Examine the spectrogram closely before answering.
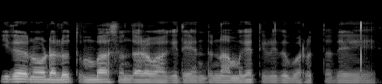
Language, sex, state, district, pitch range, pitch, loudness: Kannada, male, Karnataka, Koppal, 95-105 Hz, 100 Hz, -27 LUFS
